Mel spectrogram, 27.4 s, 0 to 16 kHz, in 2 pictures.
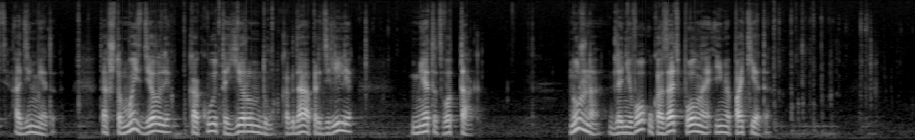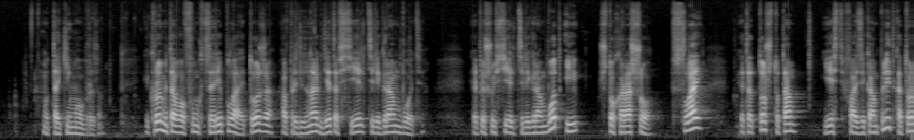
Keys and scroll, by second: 0.0 Right, 1.1 q, 2.4 ctrl+a, 2.7 ctrl+k, 3.2 alt+p, 3.5 alt+p, 4.0 alt+n, 5.3 Up, 5.5 Up, 6.0 Left, 6.6 Left, 10.9-12.8 typing, 12.9 Return, 14.7 Down, 15.1 Tab, 15.3 Down, 15.6 Tab, 15.7 Down, 16.1 Left, 16.3 Left, 16.4 Left, 16.4 Left, 16.5 Left, 16.5 Left, 17.1 Left, 17.3 Left, 17.4 Left, 17.4 Left, 17.6 Left, 17.7-18.9 typing.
